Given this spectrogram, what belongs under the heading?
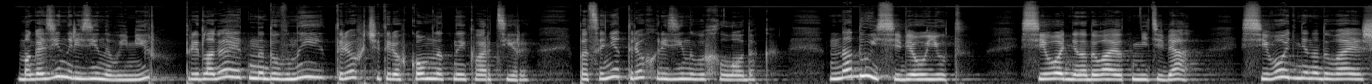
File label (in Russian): Diktori studii Reclama; Магазин "Резиновый Мир"...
